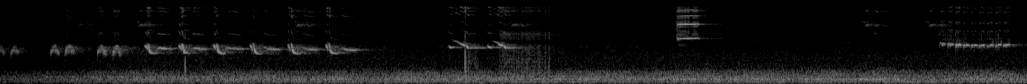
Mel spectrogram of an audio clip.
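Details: A bird said to imitate many noises gives a run of about six repeated whistled notes with rich overtones, then buzzy bursts and a short high pure tone, and ends with a sustained whistle.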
